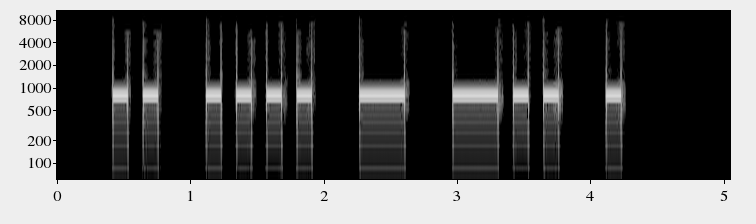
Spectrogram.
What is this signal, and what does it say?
Morse code, heard as a keyed tone, about 10 wpm, 800 Hz. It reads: IHTDE
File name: LEZIONI / 2 UHDN / 2 UHD 10wpm 1826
